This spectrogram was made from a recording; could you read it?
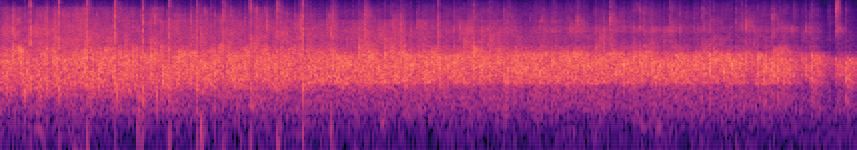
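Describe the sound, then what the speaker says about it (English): A crowd at a housing policy event applauds its panelists, sustained and loud throughout, tapering slightly at the very end with no talking over it. "let's give another round of applause for our panelists"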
